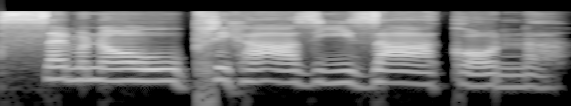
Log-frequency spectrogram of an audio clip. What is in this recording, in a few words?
Human Female Warrior NPC Vendor; wowpreklad; czwow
